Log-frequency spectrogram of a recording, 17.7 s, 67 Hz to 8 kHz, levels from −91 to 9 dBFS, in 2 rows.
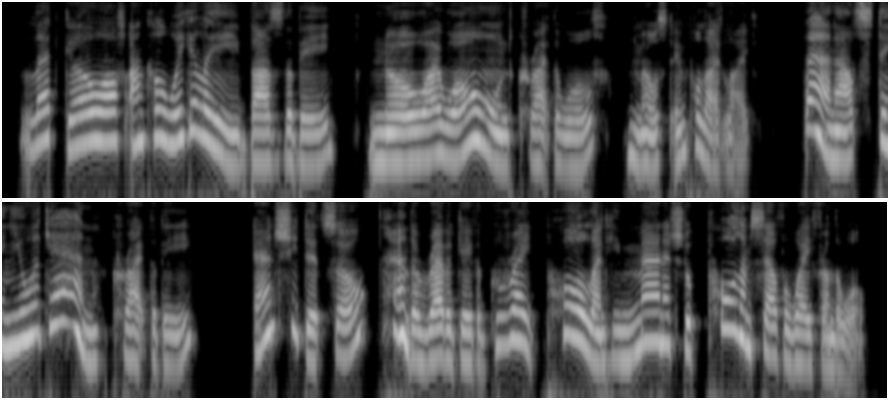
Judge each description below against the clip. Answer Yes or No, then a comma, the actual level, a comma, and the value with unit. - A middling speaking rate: Yes, average, 155 wpm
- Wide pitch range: Yes, wide, 8.6 semitones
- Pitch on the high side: Yes, high, 205 Hz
